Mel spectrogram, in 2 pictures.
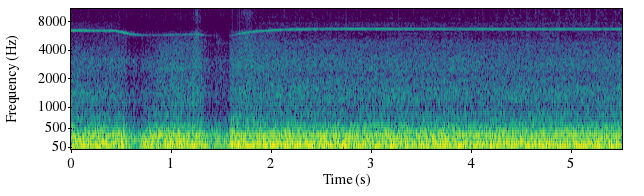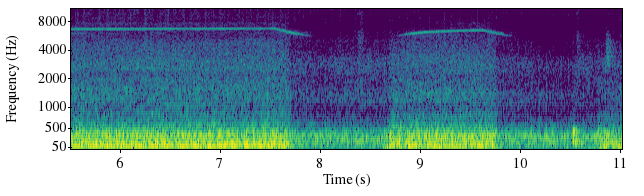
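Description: A truck engine drones low and steady, dropping away briefly now and then.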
